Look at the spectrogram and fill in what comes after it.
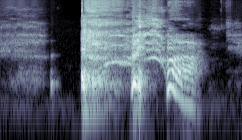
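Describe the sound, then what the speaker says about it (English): A person coughs in a loud, harsh burst of several coughs close to the mic, with a short throat-clearing sound before it. "I'm still coughing"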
